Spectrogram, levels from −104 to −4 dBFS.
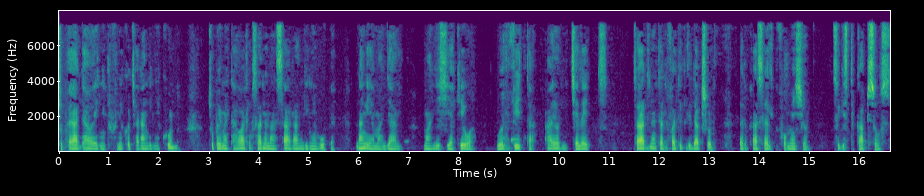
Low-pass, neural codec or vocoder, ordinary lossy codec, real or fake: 7.2 kHz; none; MP3, 48 kbps; real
